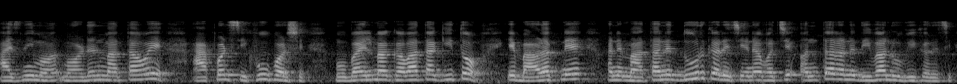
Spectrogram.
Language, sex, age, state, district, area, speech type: Gujarati, female, 45-60, Gujarat, Surat, urban, spontaneous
